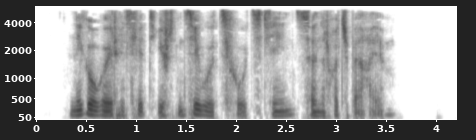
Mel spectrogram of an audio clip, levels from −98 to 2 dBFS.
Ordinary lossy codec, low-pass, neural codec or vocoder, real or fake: MP3, 32 kbps; 5.4 kHz; codec, 16 kHz, 4.8 kbps, FACodec; fake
